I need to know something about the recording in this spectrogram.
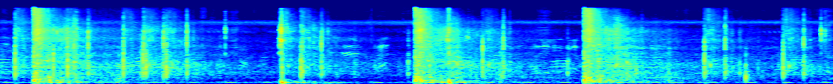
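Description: Fireworks display: aerial shells bursting with four heavy booms about half a second, three and a half, five and seven seconds in, with crackling and smaller pops between them.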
